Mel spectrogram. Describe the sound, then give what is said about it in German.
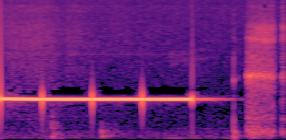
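A censor bleep: one steady, high-pitched electronic tone held for about two seconds, loud and continuous, followed by a few faint clicks and a short soft burst of noise. “Piep ich alle. Dann piep die alle. Ich piep die echt. Ich piep die echt so. Piep.”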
